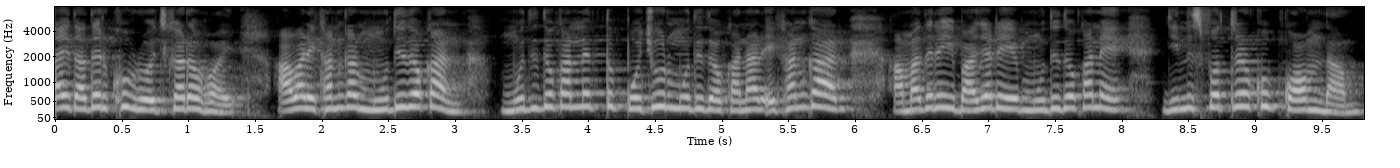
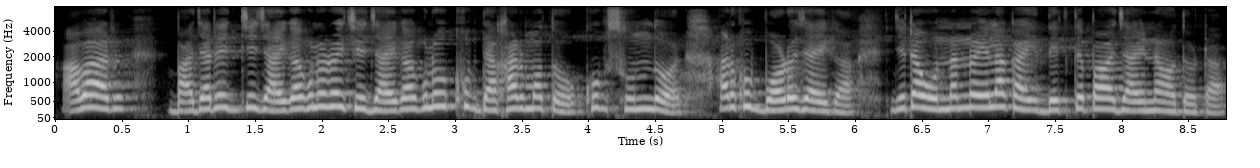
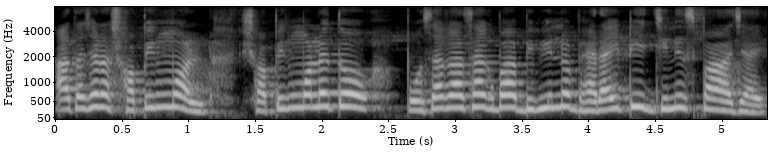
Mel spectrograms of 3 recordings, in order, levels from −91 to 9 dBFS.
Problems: background sounds at intervals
